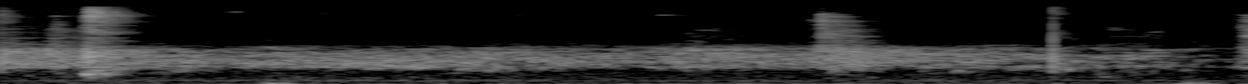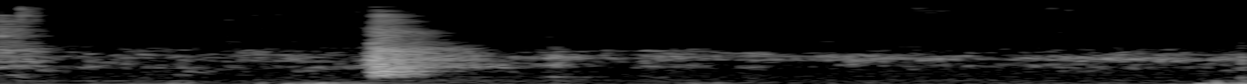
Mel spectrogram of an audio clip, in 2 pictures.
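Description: Quiet outdoor city street ambience: a steady hiss with about five short, sharp clicks or taps scattered through it.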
